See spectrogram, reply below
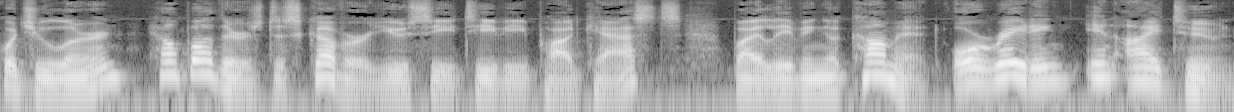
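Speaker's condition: No condition

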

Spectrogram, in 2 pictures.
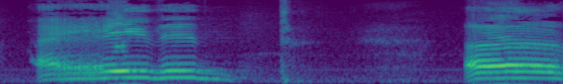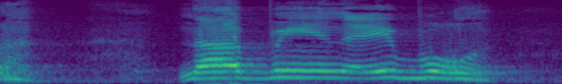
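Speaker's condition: Cerebral palsy; never received needed therapy

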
